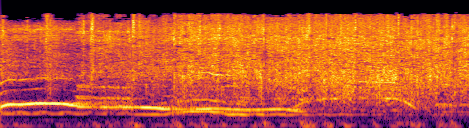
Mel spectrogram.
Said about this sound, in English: I can't believe they're clapping, first of all, but go on.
